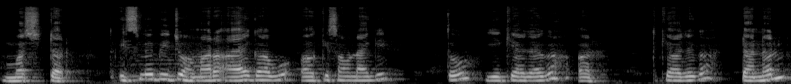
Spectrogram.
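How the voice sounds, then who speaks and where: A woman teacher with a Hindi accent walks through spelling rules at an unhurried pace. Her voice is soft and mellow. She keeps asking the class a question and answering it herself, repeating each word slowly. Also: medium pitch. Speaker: English teacher. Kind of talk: classroom phonics lesson.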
